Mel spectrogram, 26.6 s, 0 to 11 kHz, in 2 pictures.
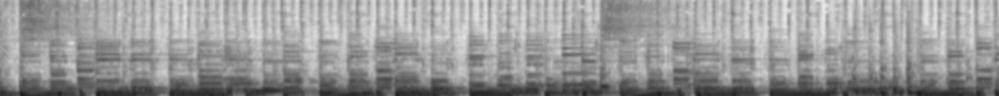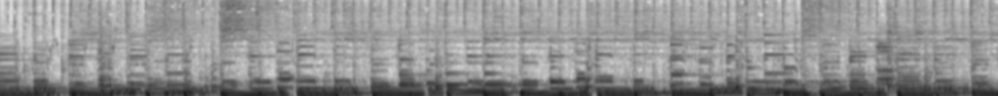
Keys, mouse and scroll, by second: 0.5 click, 1.6 ctrl+shift+click, 2.4 ctrl+shift+click, 3.4 click, 4.2 Delete, 5.5-9.4 drag, 6.2 space, 9.9 click, 11.5 ctrl+shift+9, 13.3-15.3 drag, 15.5 ctrl+scroll down 1, 16.0 ctrl+click, 17.4 click, 17.9 ctrl+scroll up 2, 18.7-20.1 ctrl+shift+drag, 20.5 ctrl+shift+click, 21.5-22.9 ctrl+shift+drag, 23.1-23.6 ctrl+shift+scroll down 3, 23.8 ctrl+click, 24.2 ctrl+click, 25.4-26.6 drag.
